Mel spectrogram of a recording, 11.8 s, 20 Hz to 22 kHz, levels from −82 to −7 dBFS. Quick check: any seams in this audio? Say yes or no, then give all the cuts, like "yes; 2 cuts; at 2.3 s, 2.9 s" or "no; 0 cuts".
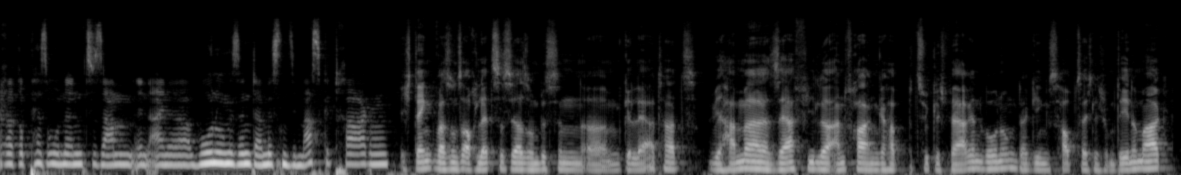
no; 0 cuts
